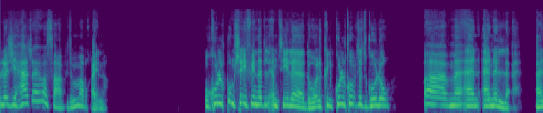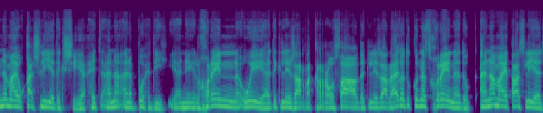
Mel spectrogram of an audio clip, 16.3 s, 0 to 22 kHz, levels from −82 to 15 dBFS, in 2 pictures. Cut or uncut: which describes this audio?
cut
